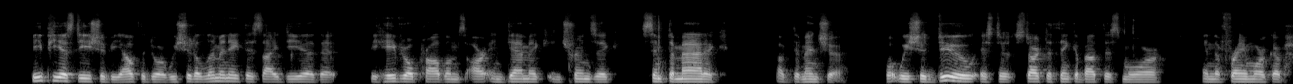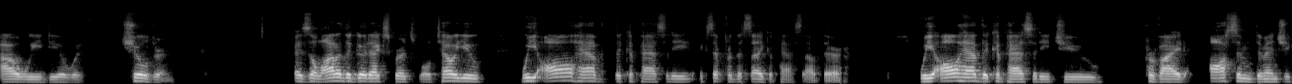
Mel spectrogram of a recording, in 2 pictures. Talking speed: 165 wpm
